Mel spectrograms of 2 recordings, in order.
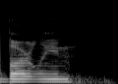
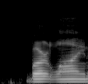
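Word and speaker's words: Bartlein: I'll edit this if it's wrong, but I believe it's a Bartlean. Bartleian Bart line as some people like to mispronounce it.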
